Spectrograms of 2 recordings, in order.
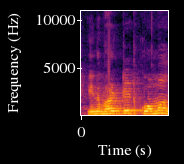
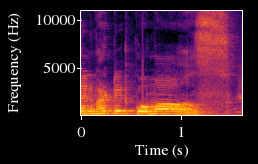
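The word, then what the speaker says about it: inverted commas: इन्वर्टेड कोमा गलत है, हमेशा उसको बोलना इन्वर्टेड कोमास, इन्वर्टेड कोमास।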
